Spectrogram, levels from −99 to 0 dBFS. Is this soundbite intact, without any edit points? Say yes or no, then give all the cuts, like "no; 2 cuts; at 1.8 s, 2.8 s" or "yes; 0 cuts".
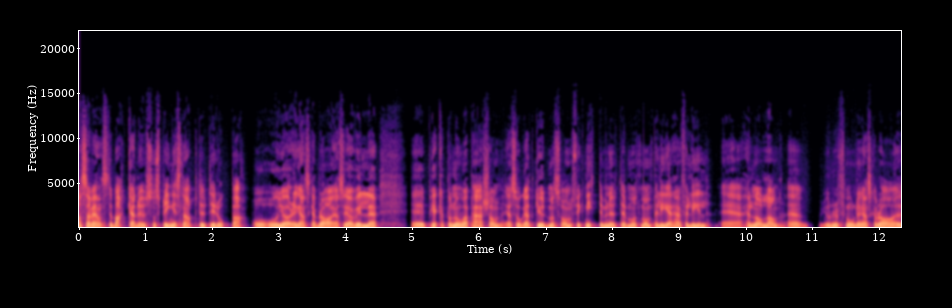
no; 1 cut; at 11.0 s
